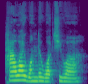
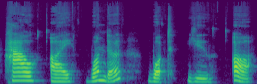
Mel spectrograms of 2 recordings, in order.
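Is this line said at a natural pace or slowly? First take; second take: natural pace; slowly. First: The line is said at a natural pace. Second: The line is said slowly. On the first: "then at a more natural pace" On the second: "reading each verse slowly"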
